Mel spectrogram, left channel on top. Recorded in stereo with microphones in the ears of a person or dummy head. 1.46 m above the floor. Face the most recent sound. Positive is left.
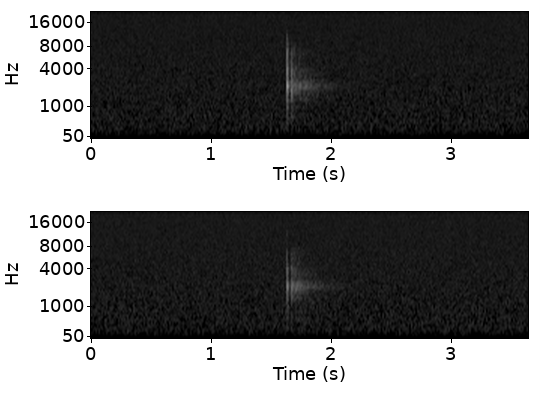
turn(degrees=35)  # may be behind; listen again after turning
